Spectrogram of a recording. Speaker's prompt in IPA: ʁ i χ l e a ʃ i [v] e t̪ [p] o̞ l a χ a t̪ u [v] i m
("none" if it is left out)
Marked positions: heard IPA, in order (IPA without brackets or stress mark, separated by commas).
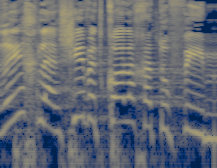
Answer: v, k, f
